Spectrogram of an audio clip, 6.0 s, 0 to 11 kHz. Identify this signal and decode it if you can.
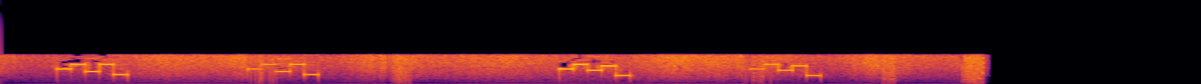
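Five-tone selective call (ZVEI), heard as quick runs of five tones, tones of about 80 ms. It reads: 88663 88663 88702 88702
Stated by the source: Five-tone ZVEI selective call received on SDR.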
